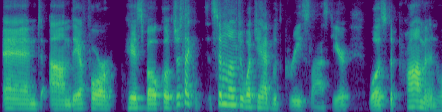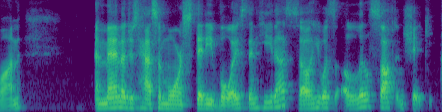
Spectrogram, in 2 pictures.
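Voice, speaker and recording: A man's voice: mid-range voice, moderate pace. A man co-hosting a live stream in casual chat, talking with many fillers. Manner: chatty, lively intonation, many fillers.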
